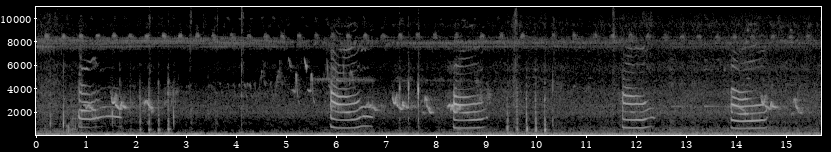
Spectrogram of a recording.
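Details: A cute little cat meowing with a sweet voice: five or six clear, harmonic meows, some with a slight upward bend, spaced about two seconds apart, with softer chirps between them over a steady low hum.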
